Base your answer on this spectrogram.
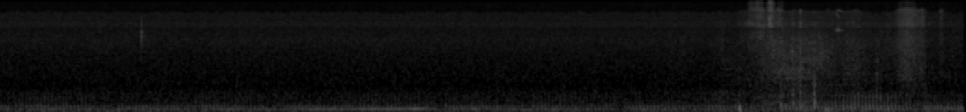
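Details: Steady low purring of a sleepy kitten, a soft rumbling drone through the whole stretch, with hissy rustling noise in the last few seconds.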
